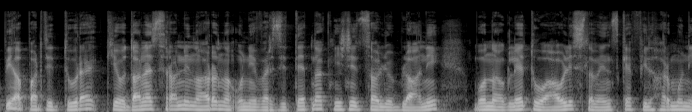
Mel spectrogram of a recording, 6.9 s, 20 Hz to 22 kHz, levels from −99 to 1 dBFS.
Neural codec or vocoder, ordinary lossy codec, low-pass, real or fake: none; none; 14.4 kHz; real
